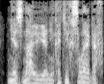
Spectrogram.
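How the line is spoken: Moaning. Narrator (Russian): застонал он

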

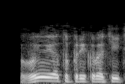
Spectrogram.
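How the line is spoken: Plain. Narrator (Russian): сказал Модест

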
